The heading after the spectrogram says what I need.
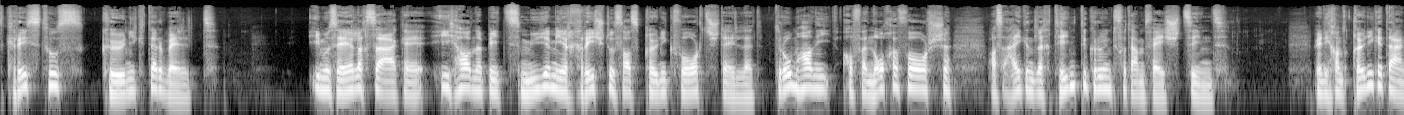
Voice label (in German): Predigt roem kath Mundart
